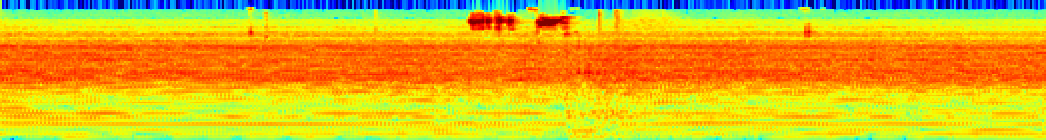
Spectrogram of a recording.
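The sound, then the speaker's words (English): A single distorted electric guitar chord rings out and sustains steadily for about five seconds, thick and buzzy, with no talking over it. “Let me hit that chord, if I can hit the chord properly.”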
